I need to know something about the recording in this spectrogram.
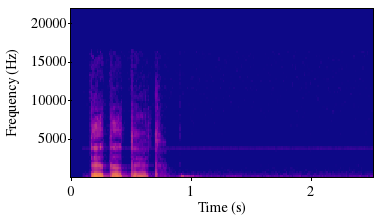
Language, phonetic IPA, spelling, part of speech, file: Russian, [ˌtɛt‿ɐ‿ˈtɛt], тет-а-тет, adverb / noun, Ru-тет-а-тет.ogg
- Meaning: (adverb) tête-à-tête, face to face (in person); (noun) tête-à-tête (a face-to-face meeting, or private conversation between two people)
